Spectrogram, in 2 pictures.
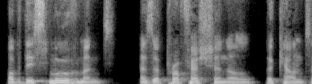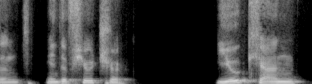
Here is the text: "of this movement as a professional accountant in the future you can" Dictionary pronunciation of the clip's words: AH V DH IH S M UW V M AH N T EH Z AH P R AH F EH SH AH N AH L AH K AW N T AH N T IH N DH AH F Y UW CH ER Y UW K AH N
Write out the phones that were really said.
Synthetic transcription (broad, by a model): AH V DH IH S M UW V M AH N T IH Z AH P R AH F EH SH AH N AH L AH K AW N T AH N T IH N DH AH F Y UW CH ER Y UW K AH N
